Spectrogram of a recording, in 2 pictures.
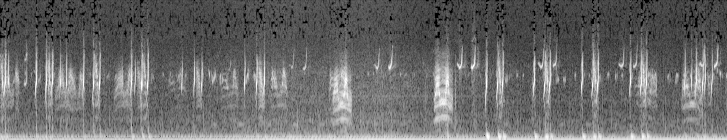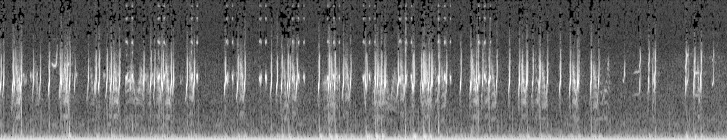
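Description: Recorded common quail calls played as a lure: quick runs of short, high call notes repeating over and over, broken by two longer falling notes about a third of the way in. A steady low hum runs underneath.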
